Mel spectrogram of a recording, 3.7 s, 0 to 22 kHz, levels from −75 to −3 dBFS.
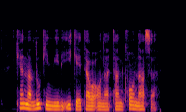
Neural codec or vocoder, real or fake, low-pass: codec, 16 kHz, 4.8 kbps, FACodec; fake; 7.2 kHz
